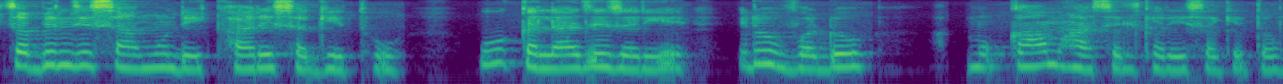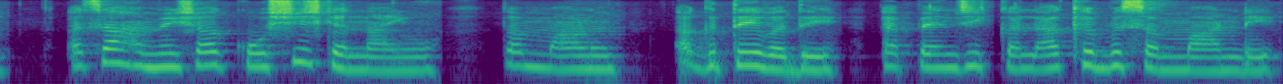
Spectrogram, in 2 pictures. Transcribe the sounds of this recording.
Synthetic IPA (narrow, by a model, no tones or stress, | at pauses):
sɐbʱɪnɪ̆d͡ʑeːsaːmũɗeːkʰaːɾesɐɡʱet̪ʰoː | ʊɦokɐlad͡ʑeːzɐɾiḛ | ɪɗoʋɐɗo | mʊkaːmɦaːsɪlkɐɾesɐɡʱet̪ʰo | ɐsãɦɐmeːʃakoːʃɪʃkɐ̃nd̪aːɦijũ | t̪ɐmaːɳ̤ũ | ɐɠʊt̪eʋɐd̪ʱe | ɛ̃ːpɐ̃ɦɪ̃ɲd͡ʑikɐlakʰeːbɪsɐmːaːnɗeː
